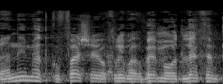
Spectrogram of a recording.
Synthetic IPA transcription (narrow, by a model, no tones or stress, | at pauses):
animːeat̪kufaʃejoχlimhaʁbe̞meo̞d̪leχe̞m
